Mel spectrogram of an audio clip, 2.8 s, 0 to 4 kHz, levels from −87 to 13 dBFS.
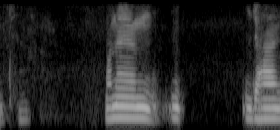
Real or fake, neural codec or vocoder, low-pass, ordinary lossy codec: real; none; 3.6 kHz; none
